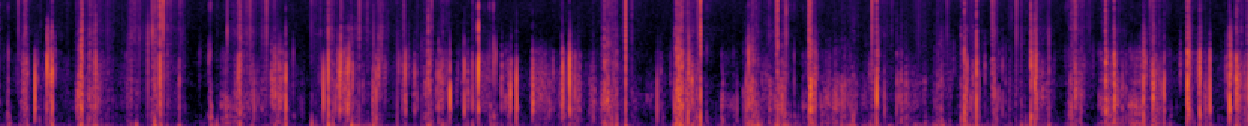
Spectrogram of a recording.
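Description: A thin bamboo stick scratches inside the ear canal of a life-size soft silicone ear model, making a dense run of close, crackly scrapes and crunches. The sound is dominated by low thuds with short bright clicks on top, each one dying away almost instantly.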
